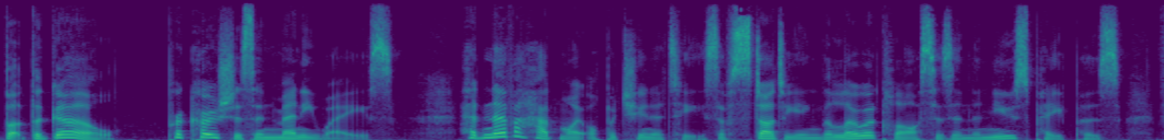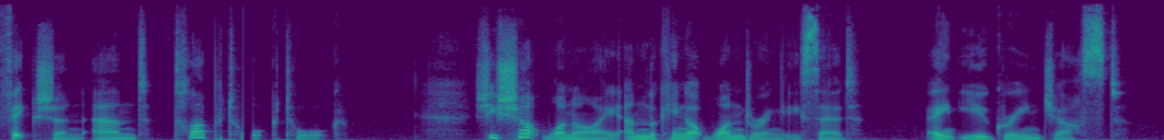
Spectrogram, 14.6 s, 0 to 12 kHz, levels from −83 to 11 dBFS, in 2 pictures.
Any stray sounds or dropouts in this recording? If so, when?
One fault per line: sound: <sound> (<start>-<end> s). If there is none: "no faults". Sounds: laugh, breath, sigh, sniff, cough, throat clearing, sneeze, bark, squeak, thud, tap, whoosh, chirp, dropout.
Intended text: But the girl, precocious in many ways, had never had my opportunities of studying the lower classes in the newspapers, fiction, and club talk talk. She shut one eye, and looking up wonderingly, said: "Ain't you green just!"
sound: dropout (8.8-8.8 s)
